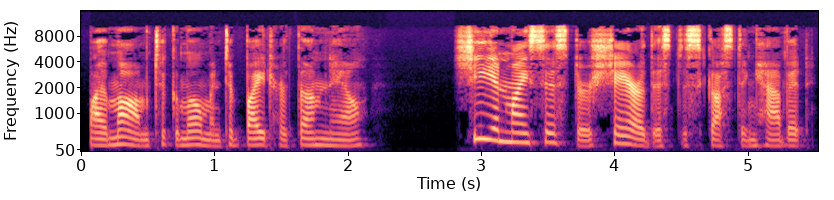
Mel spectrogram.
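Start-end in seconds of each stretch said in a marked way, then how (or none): none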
